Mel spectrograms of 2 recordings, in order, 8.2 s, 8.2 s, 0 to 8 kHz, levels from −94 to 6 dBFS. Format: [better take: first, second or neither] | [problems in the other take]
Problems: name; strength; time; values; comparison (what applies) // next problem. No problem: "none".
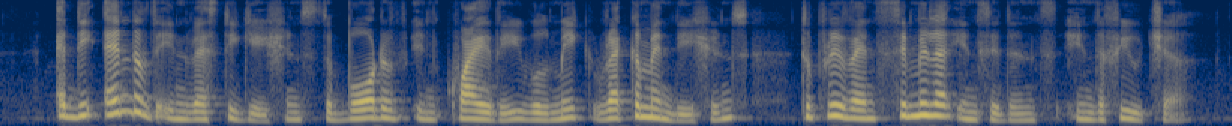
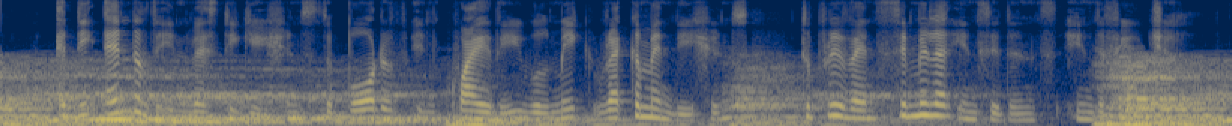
first | background sound (Animal); 3 dB above the speech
